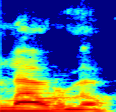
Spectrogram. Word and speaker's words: Loudermilk: And Loudermilk, again, is spelled LOUDERMILK, like speak louder and give me milk.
